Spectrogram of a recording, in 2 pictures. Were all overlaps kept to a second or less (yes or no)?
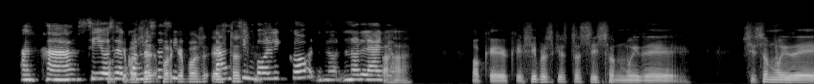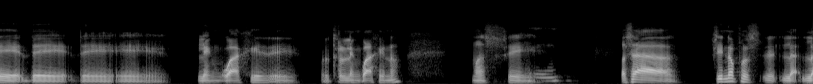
no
